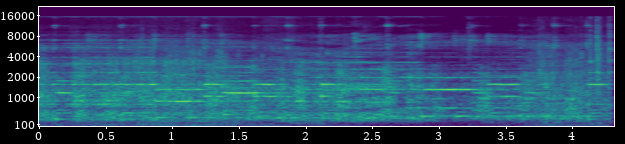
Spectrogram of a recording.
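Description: Instrumental background music, a melody of short held notes at changing pitches.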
